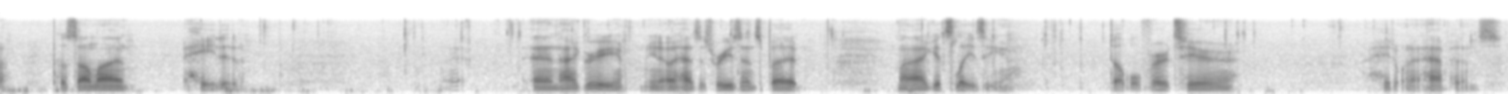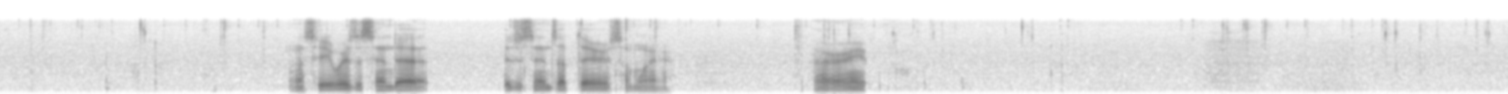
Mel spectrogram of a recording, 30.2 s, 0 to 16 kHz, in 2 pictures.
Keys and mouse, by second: 4.1 ctrl+Tab, 5.1 g, 9.3 z, 10.5 alt+m, 11.7 z, 12.3 g, 16.0-18.0 middle drag, 18.1 middle click, 20.9 middle click.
